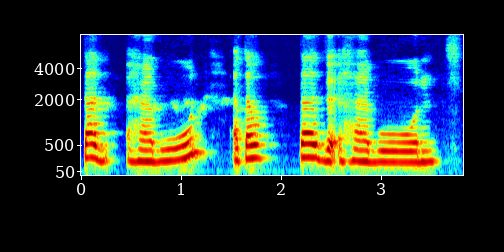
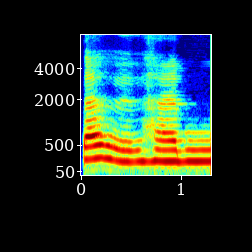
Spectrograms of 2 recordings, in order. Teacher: Nah, ini dua-duanya tidak boleh karena huruf dzal ini merupakan huruf rokhawah yang artinya ketika sukun huruf dal ini kita baca dengan suara yang mengalir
